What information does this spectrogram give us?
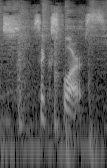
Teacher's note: This clip of Garner saying floors is an example of FOD, where instead of pronouncing the final obstruent as a voiced alveolar fricative z, like floors in American English, she devoices it and instead uses the voiceless alveolar fricative s to say floors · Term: final obstruent devoicing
